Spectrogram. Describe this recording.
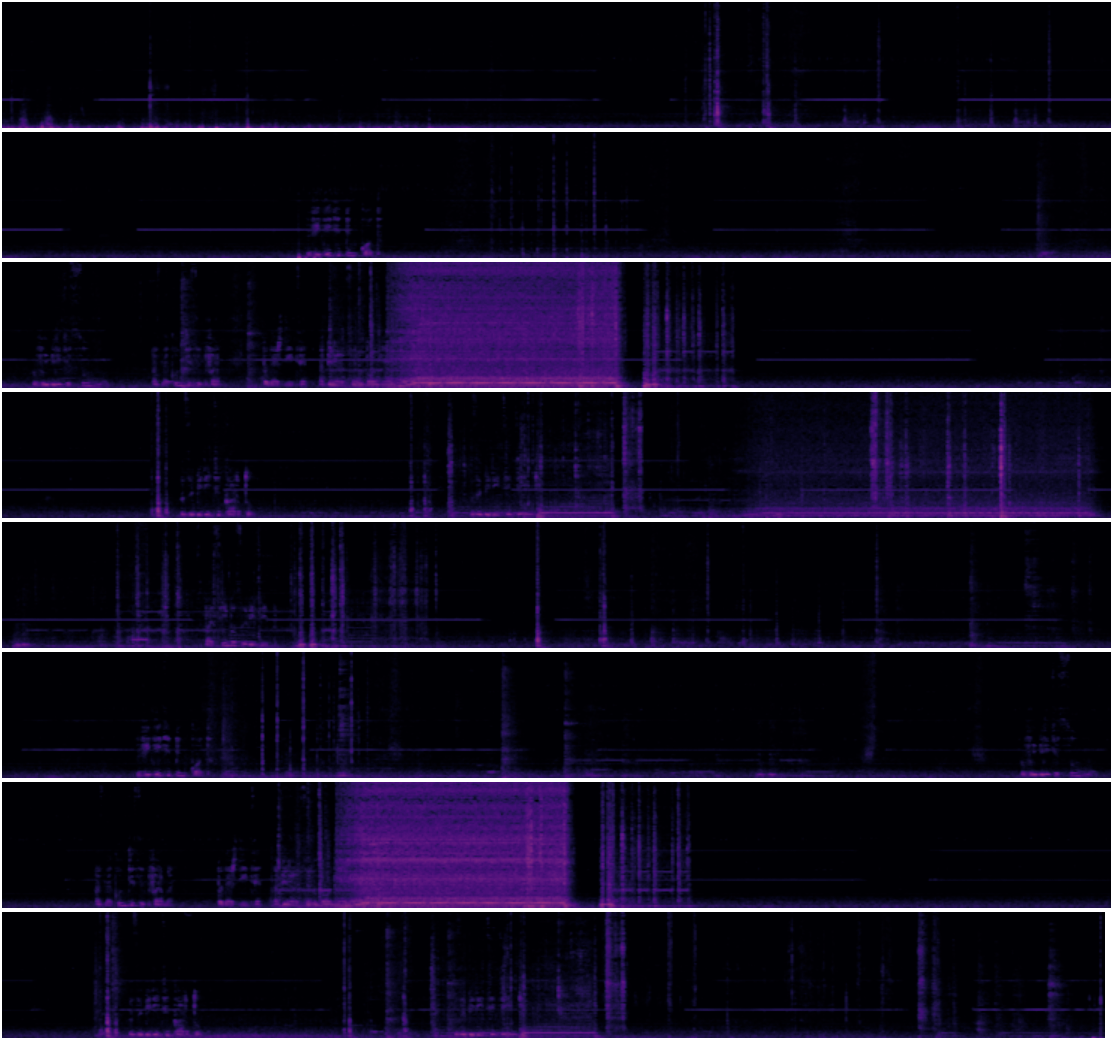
russian atm usage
